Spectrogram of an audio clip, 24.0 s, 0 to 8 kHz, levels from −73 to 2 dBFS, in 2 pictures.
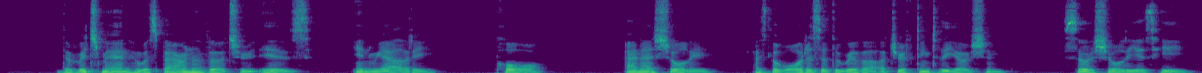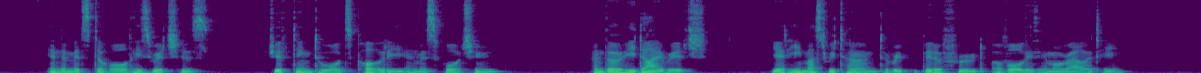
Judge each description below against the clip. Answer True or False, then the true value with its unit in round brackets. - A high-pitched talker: False (110 Hz)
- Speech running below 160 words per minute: True (150 wpm)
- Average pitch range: False (2.2 semitones)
